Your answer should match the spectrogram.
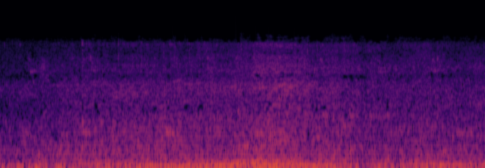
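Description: A motor vehicle's engine running with a low rumble, swelling to its loudest about halfway through and then easing.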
